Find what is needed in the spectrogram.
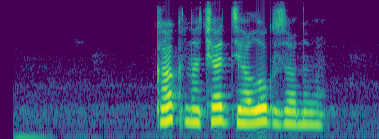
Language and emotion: Russian, neutral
